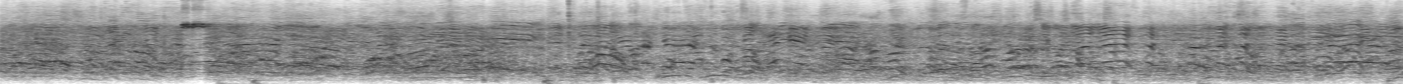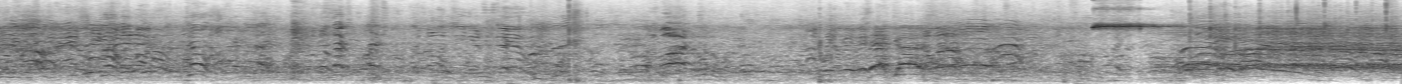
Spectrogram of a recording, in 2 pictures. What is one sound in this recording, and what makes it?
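Men on a pitch shout to one another.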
